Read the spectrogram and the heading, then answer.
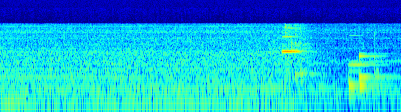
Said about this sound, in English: So the command is stop microwave, not cancel microwave. And it stopped it midway through.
